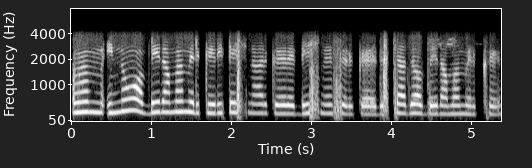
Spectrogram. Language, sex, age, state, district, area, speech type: Tamil, female, 18-30, Tamil Nadu, Cuddalore, urban, conversation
